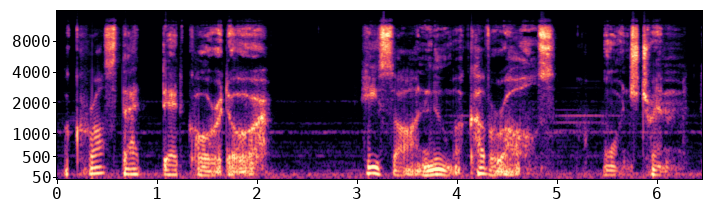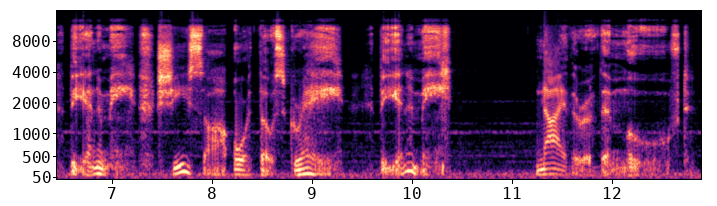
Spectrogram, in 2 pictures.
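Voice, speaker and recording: Man reading a space story slow, lots of pitch movement, soft music behind. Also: lively intonation, vocal fry. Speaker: narrator. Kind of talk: scripted audio drama narration.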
